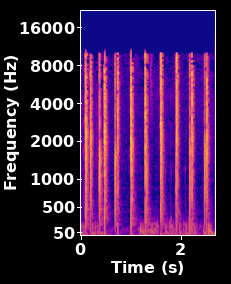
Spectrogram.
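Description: A brief burst of hand clapping: about a dozen sharp, crisp claps in an uneven rhythm, fairly loud and with no voices over them.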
